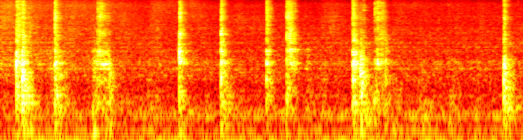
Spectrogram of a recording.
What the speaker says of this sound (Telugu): అదిగోండి ఉల్లిపాయలు అలాగే పచ్చిమిర్చి వేశారనమాట.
